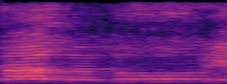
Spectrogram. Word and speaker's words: maghdubi: Ghairil maghdubi alaihim. Nah, ini banyak yang salah juga nih. Di ghairil maghdu, ghain itu bukan huruf qalqalah. Jadi tidak dipantulkan.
